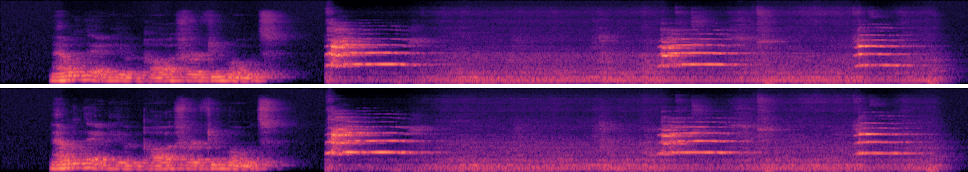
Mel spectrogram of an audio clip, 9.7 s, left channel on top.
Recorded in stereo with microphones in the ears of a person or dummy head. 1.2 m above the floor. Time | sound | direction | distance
0.5 | a man speaking | 30° right (ahead or behind) | 0.5 m
3.2 | a cat meowing | 55° left (ahead or behind) | 1.9 m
